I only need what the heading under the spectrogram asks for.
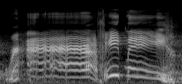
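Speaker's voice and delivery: whimper-cry it like a hungry infant; wailing baby. Acted. Voicing a crying demanding baby.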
